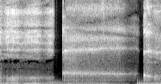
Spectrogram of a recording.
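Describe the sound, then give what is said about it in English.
A man in full costume at a city council committee meeting imitates Darth Vader's mechanical breathing into a microphone: loud, hoarse, rasping breaths in and out, split by two brief silent gaps. “The man approached the podium at the Public Safety and Livable Neighborhoods Committee meeting, fully committed to the character in full costume, with Vader's signature breathing into the microphone,”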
